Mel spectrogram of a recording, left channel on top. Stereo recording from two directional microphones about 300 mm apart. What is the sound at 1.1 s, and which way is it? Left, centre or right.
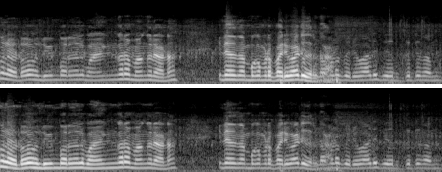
A man's voice, centre.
